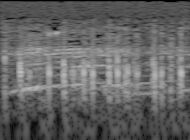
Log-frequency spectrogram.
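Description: A horse gallops as its rider dashes out of town toward the hills, giving quick, rhythmic hoofbeats in many rapid pulses over a sustained low tone.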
